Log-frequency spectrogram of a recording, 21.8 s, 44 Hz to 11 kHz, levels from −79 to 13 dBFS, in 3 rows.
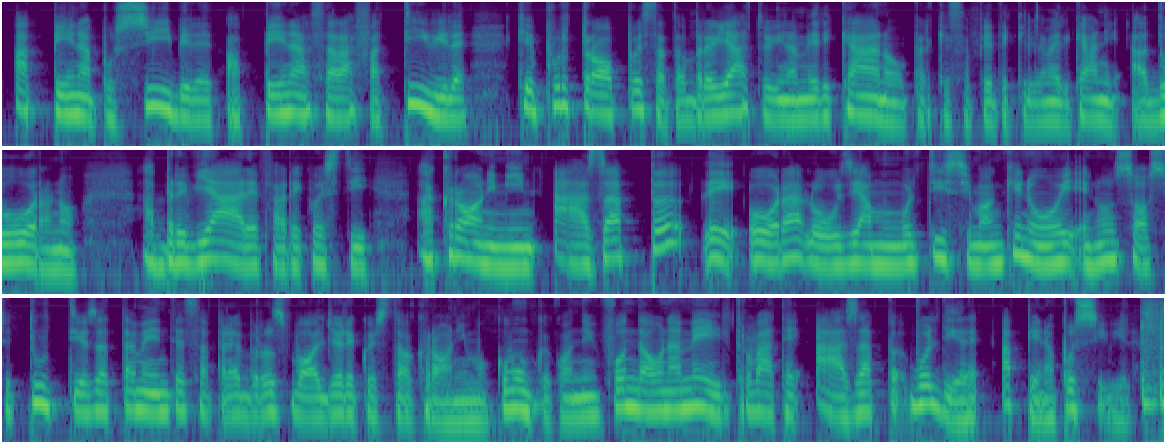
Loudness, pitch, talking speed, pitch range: -20 LUFS, 145 Hz, 150 wpm, 135-165 Hz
